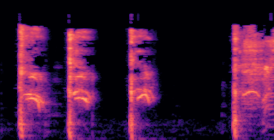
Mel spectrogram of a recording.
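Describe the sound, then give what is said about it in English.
Four harsh coughs after taking a hit from a ceramic pipe, in a rough rhythm, three quick ones followed by a pause and a final longer, rattling cough, with no talking. “I'm only coughing because I tried talking too quickly after taking the hit, but yeah, my lungs are probably like asphalt.”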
